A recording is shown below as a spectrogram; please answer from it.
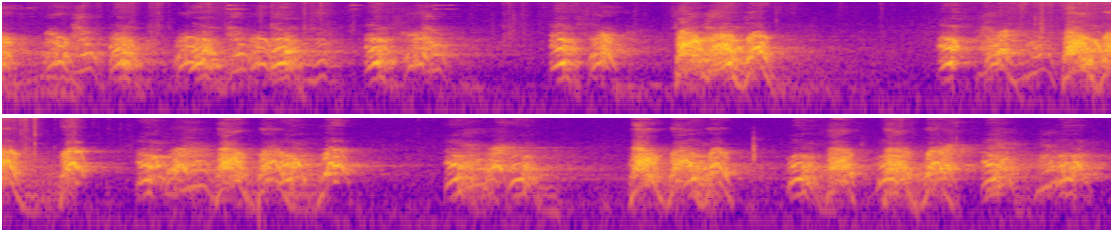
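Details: Small Maltese female Missy, one year old, at a Brooksville, Florida dog rescue, barks almost continuously in quick groups of three to five shrill, yappy notes with brief pauses between groups.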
